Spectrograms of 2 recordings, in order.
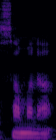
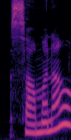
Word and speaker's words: Samāna: What you're hearing there between those two words, Samana and Samana, is just one vowel, the middle A, being lengthened.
